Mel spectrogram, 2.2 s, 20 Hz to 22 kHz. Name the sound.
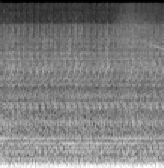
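tractor engine from the video game Farming Simulator 25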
